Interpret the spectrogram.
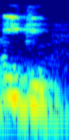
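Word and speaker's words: Igy: It's I-G-Y. Pronounced Iggy. Iggy. They have the word for harmony, you know, D-E-I.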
